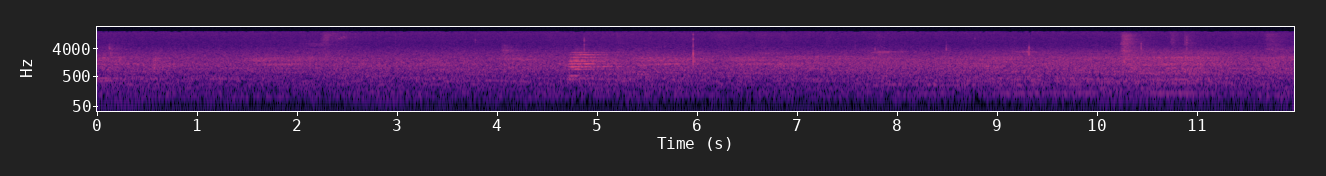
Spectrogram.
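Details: Street traffic noise with a short car horn toot near the middle and a steady roar of vehicles, with no animal sound heard.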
